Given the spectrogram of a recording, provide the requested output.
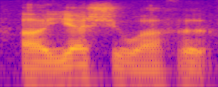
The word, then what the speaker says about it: Yeshua: to happen at the time of his death, Yeshua, for the more correct Hebrew pronunciation, the curtain between the holy and the most holy in the temple was torn in two.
